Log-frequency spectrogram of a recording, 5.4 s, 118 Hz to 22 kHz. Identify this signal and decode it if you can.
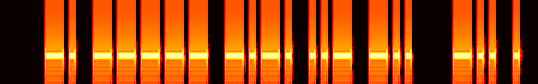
Morse code, heard as a keyed tone, about 21 wpm, 700 Hz. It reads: N0CUD DE
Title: USA Callsign DE Callsign - 5 Characters - 20wpm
